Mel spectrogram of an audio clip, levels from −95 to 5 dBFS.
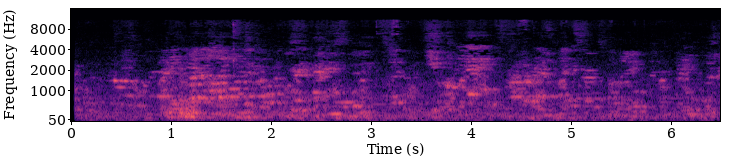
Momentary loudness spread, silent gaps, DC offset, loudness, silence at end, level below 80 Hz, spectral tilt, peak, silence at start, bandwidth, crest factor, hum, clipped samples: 13 LU; none; under 0.1%; -38 LUFS; 0 s; -64 dBFS; -5.5 dB/octave; -18 dBFS; 0.05 s; 11.5 kHz; 20 dB; none; under 0.1%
